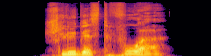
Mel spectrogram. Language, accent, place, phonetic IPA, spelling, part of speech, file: German, Germany, Berlin, [ˌʃlyːɡəst ˈfoːɐ̯], schlügest vor, verb, De-schlügest vor.ogg
- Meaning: second-person singular subjunctive II of vorschlagen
